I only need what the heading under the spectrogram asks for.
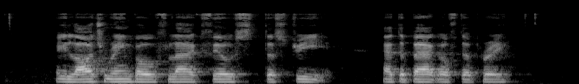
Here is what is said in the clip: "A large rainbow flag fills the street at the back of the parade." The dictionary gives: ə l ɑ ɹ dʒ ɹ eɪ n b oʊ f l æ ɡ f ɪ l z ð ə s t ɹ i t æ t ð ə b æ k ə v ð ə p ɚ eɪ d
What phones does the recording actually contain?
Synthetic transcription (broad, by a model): ə l ɑ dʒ ɹ eɪ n b oʊ f l æ ɡ f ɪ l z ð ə s t ɹ i t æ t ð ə b æ k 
